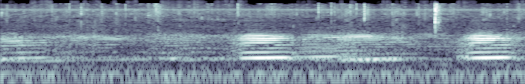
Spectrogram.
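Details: After rain, frogs give deep, resonant, moo-like notes, two strong calls near the end, with fainter callers and light ticking drips in between.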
